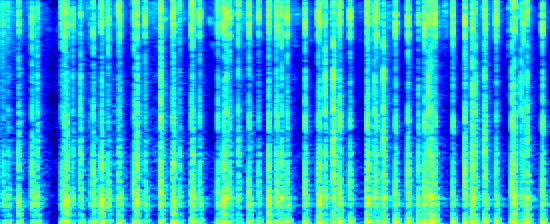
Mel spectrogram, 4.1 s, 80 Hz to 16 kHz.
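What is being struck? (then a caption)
Cardboard box. A hollow white cardboard box with black lettering, held in both hands, is tapped fast with fingertips and nails. About 26 quick, dull, hollow taps come in an uneven, aggressive rhythm. Each tap is low and boxy with almost no ring, and there are only brief pauses.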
